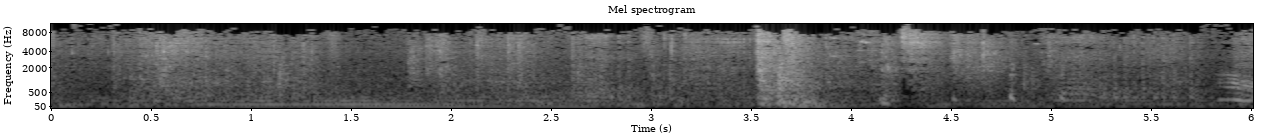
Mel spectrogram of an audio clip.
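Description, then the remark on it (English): A door creaks slowly open in a film scene as a police officer asks to come in, against steady background noise, followed by a heavier bump or thud as it swings, then a few lighter knocks. “Do you mind if we come in? Sure. Squeak, squeak.”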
